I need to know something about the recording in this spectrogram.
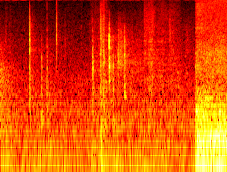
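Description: Faint crinkling of a crumpled paper sheet being smoothed flat by hand: a handful of small, scattered clicks and crackles.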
